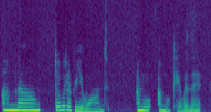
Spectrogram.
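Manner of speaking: timid, shy, noncommittal, hesitant, with a stumble. Role-playing a client's answer about references: imitating a shy, very quiet woman. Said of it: "they were very shy and very quiet".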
